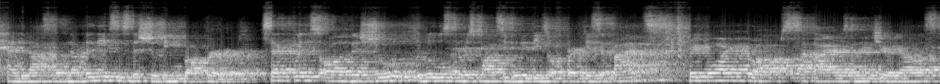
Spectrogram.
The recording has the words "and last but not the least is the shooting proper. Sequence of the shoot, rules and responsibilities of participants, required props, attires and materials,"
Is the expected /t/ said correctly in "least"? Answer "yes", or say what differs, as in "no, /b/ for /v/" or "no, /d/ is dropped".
no, /t/ is dropped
